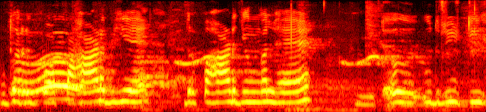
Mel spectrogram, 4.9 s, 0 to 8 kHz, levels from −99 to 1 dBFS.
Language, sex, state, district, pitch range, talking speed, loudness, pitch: Hindi, male, Chhattisgarh, Sarguja, 275-290 Hz, 125 wpm, -20 LUFS, 280 Hz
